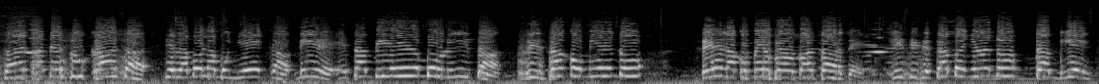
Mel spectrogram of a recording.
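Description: A woman's voice: very high-pitched, poor audio. A young Salvadoran woman calling out a toy giveaway through a megaphone from an open truck bed outdoors. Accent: Salvadoran Spanish. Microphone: handheld megaphone mic.

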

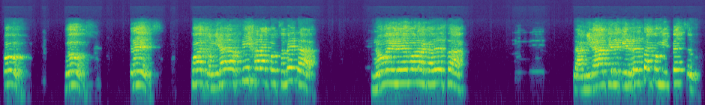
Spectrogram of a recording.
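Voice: sits high, slow pace, pauses often. Echoey lo-fi fitness instructor counting reps. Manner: counts reps and urges the class on, sometimes shouting. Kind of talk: live online workout class. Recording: echoey room, far from mic, dull lo-fi.

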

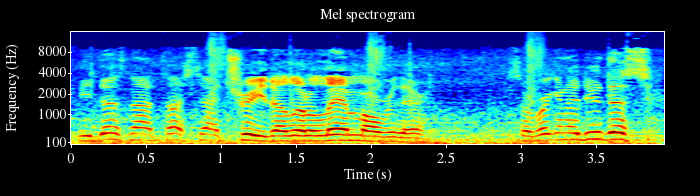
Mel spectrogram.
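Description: A middle-aged tow truck driver narrating a casual vlog, explaining each step plainly with lots of "uh" fillers, recorded on a handheld phone outdoors. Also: male voice, sits high, fairly quick, music in the background. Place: outdoors on a muddy wooded hillside. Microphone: handheld phone camera. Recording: outdoor phone audio with wind and engine noise. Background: truck engines and outdoor noise.

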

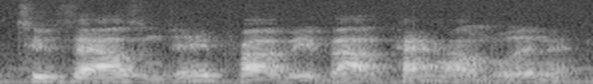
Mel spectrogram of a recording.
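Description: Speaking quickly in a mid-range voice with lively intonation, this middle-aged show host jokes his way through a rambling chat in a cluttered living room, full of asides. The sound comes from a distant camera mic fixed across the room, over faint room noise.

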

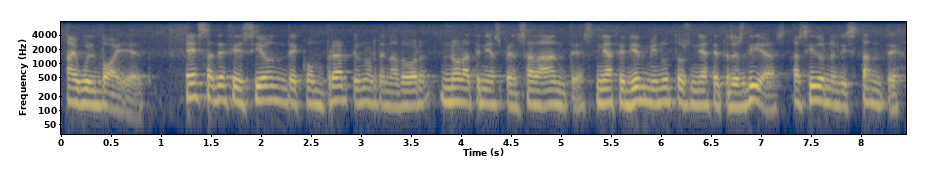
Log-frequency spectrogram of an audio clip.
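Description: A man from teaches English grammar in a recorded video lesson. He explains each point in a clear, measured way and says the English examples slowly. The audio is dull and lo-fi, with a faint hiss behind him. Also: fairly high pitch.

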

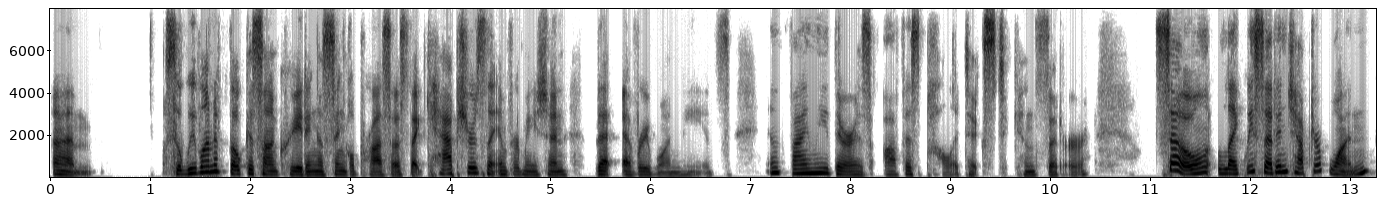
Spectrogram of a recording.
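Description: Woman, webinar presenter, deep voice, upbeat, filler-heavy, dry close sound. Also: very animated, normal speed, no room sound. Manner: upbeat, with many fillers and restarts. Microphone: conference call line.

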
